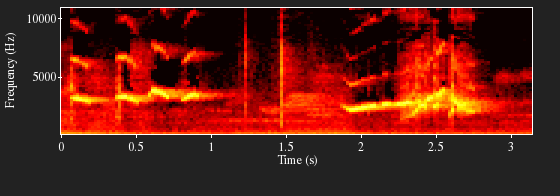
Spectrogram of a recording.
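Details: White-rumped shama competition song meant to rouse young birds: rippling high whistles, a pair of sharp clicks, then a long rising buzzy phrase climbing to a rich flourish before fading.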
